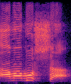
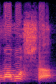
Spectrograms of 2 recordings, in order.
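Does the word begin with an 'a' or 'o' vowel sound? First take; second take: a; o. First: The first vowel sounds like an open 'a'. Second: The first vowel sounds like a rounded 'o'. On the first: The speaker calls it wrong. "অনেকে উচ্চারণ করে আমাবস্যা" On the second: The speaker calls it right. "এটা হচ্ছে অমাবস্যা"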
